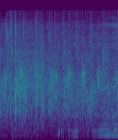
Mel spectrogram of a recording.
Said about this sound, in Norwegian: Ja, skal vi gi dem en applaus, eller? Eh, hva tenker dere? Ja, så bra. Så bra.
